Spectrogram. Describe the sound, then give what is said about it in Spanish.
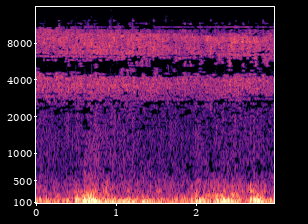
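A rattlesnake shakes its tail in a steady, dry, high-pitched buzzing rattle that runs unbroken for the whole clip, over a low rumbling background. No one speaks. “Y es que en España no hay serpientes de cascabel como la que acabamos de escuchar.”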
